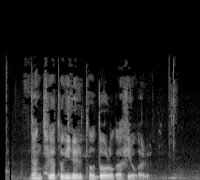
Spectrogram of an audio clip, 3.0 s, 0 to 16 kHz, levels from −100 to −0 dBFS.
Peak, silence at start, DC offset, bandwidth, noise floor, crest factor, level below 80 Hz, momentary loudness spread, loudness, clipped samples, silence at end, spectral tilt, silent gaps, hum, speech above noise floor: -4 dBFS; 0.45 s; under 0.1%; 10 kHz; -48 dBFS; 18 dB; -54 dBFS; 13 LU; -23 LUFS; under 0.1%; 0.35 s; -7 dB/octave; none; none; 26 dB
